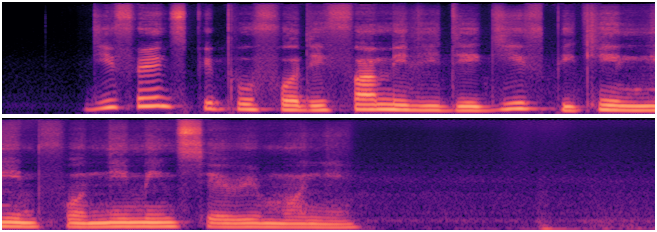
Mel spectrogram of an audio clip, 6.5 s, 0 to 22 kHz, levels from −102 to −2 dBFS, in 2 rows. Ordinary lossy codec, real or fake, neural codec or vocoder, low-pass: none; fake; autoencoder, 48 kHz, 32 numbers a frame, DAC-VAE, trained on Japanese speech; none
